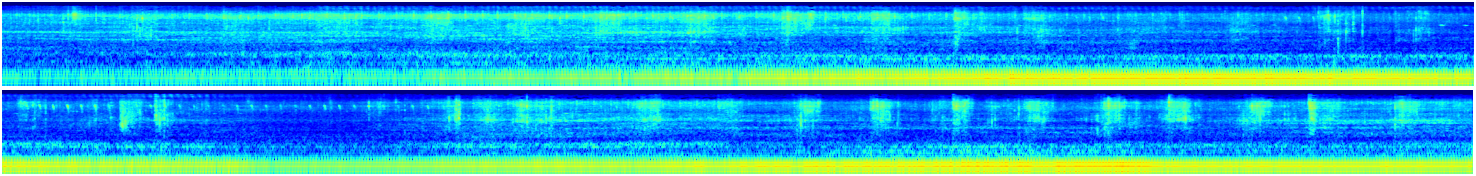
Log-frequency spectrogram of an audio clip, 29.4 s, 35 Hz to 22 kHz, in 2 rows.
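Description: A Mercedes-Benz SLK 32 AMG's supercharged 3.2-litre V6 idling steadily, getting louder over the first ten seconds, with a dip about seventeen seconds in. Short crunching footsteps on gravel come and go over it.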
